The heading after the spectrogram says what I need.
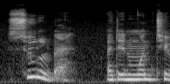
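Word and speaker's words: Sulwe: It's actually pronounced Sulve.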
